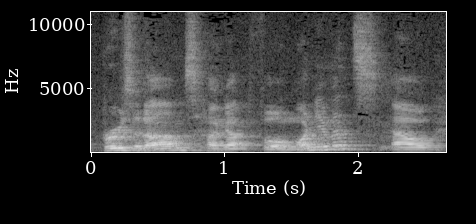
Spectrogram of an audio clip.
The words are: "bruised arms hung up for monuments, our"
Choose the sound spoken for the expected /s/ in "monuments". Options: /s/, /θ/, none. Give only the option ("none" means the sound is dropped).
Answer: /s/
